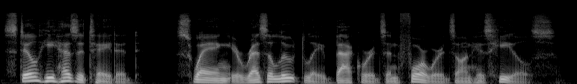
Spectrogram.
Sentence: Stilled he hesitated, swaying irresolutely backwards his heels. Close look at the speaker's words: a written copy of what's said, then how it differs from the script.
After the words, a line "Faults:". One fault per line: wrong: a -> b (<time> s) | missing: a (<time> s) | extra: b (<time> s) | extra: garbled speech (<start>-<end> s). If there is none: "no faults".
Still he hesitated, swaying irresolutely backwards and forwards on his heels.
Faults:
wrong: Stilled -> Still (0.0 s)
extra: and forwards on (3.9 s)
